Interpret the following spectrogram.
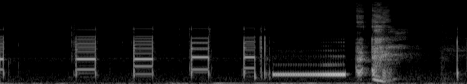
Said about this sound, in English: I need to make a phone call.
